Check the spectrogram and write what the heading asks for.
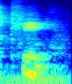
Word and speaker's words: Chi: So it's actually called Kingdom Hearts Key. It's spelled C-H-I, and it's pronounced key, and that's why when you hear they talk about the Keyblade, because, come on, Nomura!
